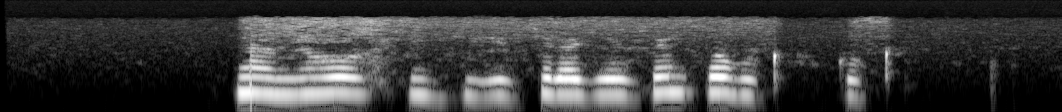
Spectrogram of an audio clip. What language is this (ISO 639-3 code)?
kin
